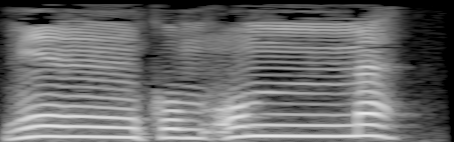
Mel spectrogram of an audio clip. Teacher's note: ميم مشددة من لفظ أمة، تغن مقدار حركتين، حرف غنة مشدد.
